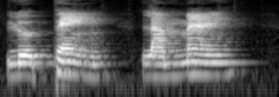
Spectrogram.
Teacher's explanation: Sí se va a hacer como una E nasal.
